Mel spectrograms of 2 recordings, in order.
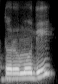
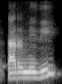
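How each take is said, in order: First: The first syllable has the vowel u. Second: The first syllable has the vowel a. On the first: "boleh dibaca Turmudi" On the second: "boleh dibaca Tarmidi"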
